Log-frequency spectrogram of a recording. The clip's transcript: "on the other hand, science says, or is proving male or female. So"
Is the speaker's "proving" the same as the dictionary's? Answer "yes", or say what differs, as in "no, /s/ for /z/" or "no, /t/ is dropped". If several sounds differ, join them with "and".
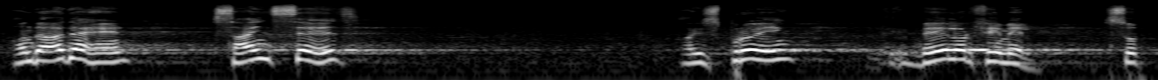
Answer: no, /v/ is dropped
